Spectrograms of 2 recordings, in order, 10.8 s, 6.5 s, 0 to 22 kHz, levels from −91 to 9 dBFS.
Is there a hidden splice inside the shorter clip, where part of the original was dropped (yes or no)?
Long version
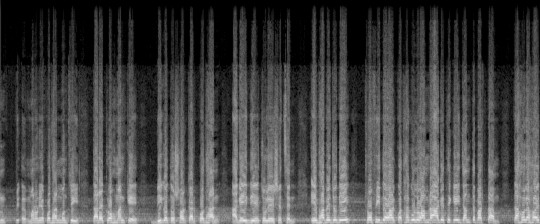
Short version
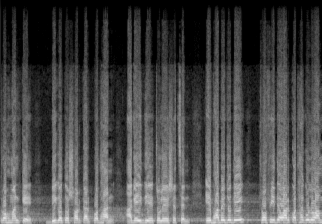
no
